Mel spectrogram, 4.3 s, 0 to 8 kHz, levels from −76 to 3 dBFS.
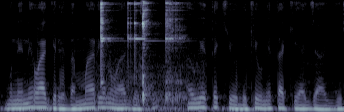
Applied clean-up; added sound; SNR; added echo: none; Cutlery, silverware / Dishes, pots, and pans; -3 dB; none.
